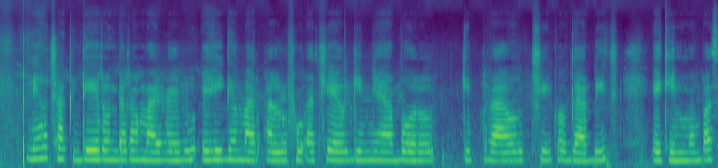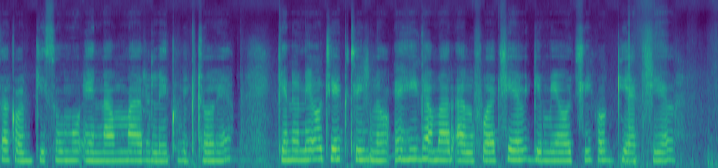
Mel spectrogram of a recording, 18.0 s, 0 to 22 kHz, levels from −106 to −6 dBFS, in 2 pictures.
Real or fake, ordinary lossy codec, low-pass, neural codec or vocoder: fake; none; none; codec, 44.1 kHz, 3.4 kbps, Pupu-Codec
